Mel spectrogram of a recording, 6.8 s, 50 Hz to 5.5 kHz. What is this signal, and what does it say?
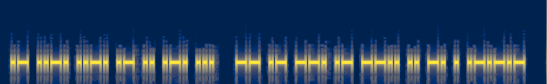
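Morse code, heard as a keyed tone, about 29 wpm, 600 Hz. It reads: AFFAIRS MAGAZINE.
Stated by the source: Morse code at 29 wpm, sending Ken Follett's novel Never in English, from CW med Gnister.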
